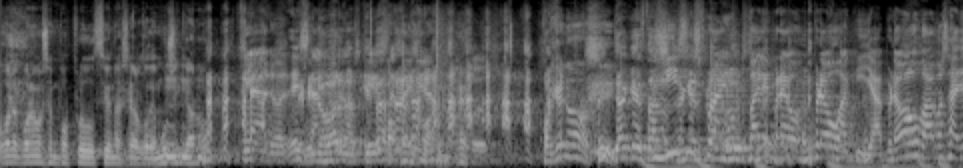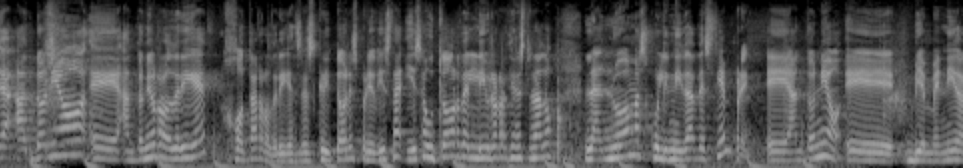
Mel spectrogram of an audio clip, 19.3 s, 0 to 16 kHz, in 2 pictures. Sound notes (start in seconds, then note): 4.6 laughs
